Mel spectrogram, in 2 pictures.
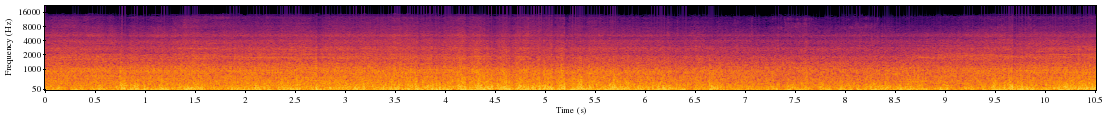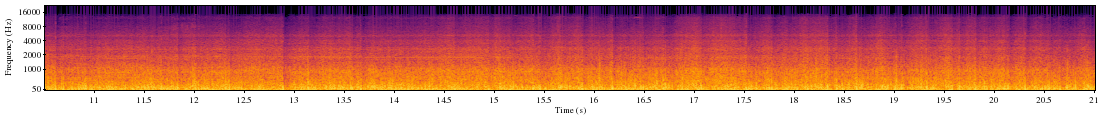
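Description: A motorcycle engine drones steadily up close.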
